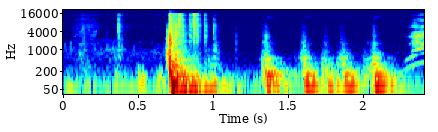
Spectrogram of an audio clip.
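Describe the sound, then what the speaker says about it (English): A door thuds shut loudly, followed by a run of rattling clicks and clunks as it is locked, close by in an indoor space. "Look, I locked the door."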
